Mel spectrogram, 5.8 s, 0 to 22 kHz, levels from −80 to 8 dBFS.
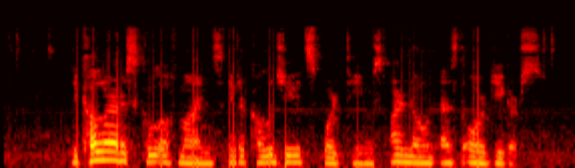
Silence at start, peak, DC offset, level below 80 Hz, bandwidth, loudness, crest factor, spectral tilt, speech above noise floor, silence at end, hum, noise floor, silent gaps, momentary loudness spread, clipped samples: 0.7 s; -8 dBFS; under 0.1%; -48 dBFS; 11.5 kHz; -27 LUFS; 18 dB; -7 dB/octave; 29 dB; 0.35 s; none; -55 dBFS; none; 13 LU; under 0.1%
